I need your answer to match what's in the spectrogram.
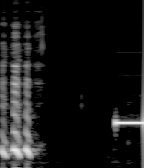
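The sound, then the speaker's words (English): A brief burst of voice gives way to a steady, high-pitched electronic beep from a pressed sensor button, a single sustained tone around one kilohertz that holds loud and unbroken until the end. “Get off the sensor button. They don't like that in their ear.”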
